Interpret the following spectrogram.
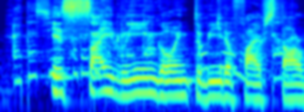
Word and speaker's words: Cyrene: The Japanese pronunciation of Cyrene is Kirene. What does that mean? Oh no, because basically they're not doing Cyrene. They say the C is hard C, so Kirene is how they pronounce her name.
